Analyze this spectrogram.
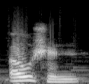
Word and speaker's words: ocean: اي او وسي اي اي، الاربع اشكال دول بننطقهم على طول كأنهم شين، الشين الخاصة باللغة العربية. زي مثلا كلمة ocean، ocean او محيط.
